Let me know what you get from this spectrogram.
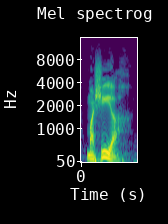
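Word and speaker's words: משיח: ¿Cómo se dice Cristo en hebreo? Ya lo hemos enseñado 1.000.000 de veces. Mashiach, que significa ungido.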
